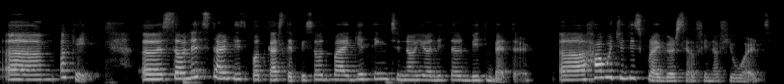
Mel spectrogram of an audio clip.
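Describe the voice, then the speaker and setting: A woman's voice: a little high, expressive, moderate pace, a bit bright. A woman hosting a podcast, speaking as an interviewer in conversation with a guest. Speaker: podcast host. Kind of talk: interview questions.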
